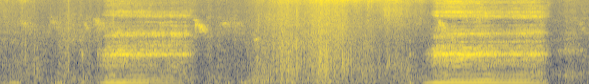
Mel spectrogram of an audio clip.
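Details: Man snoring: two loud, rumbling, buzzing snores on breathing in, about four seconds apart, with softer breath noise between them; heavy snoring.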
